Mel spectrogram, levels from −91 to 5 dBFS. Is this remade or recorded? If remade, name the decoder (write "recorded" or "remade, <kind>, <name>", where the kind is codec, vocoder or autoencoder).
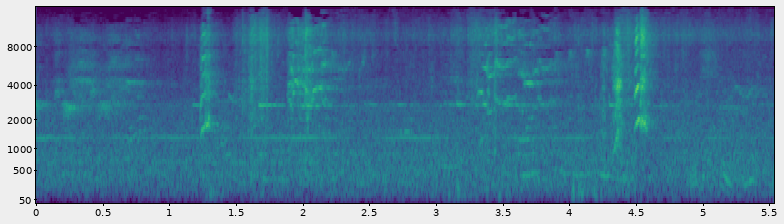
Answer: remade, vocoder, BigVGAN v2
